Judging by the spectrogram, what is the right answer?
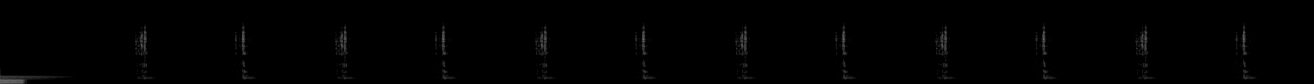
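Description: A timepiece ticking once a second: a dozen short, sharp ticks, evenly spaced, starting about a second and a half in.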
